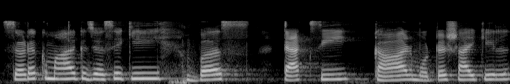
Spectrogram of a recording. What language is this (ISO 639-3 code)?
hin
